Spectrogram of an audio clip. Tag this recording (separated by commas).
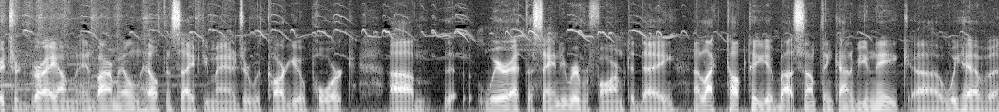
Speech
